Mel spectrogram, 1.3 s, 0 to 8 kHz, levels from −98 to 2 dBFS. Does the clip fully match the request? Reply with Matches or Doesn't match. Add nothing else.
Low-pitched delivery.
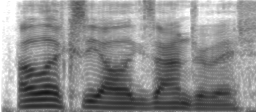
Matches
